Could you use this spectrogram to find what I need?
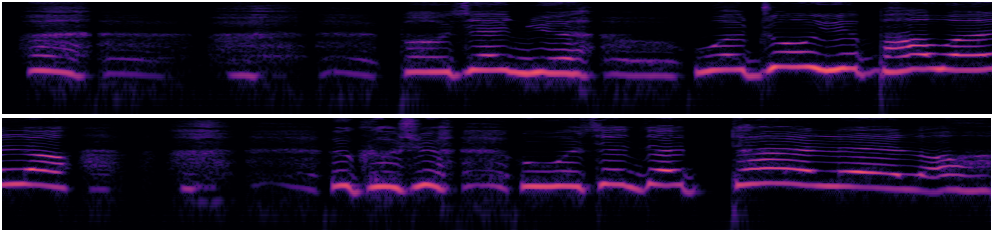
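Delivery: gasping, panting, out-of-breath complaining tone. Narrator reads the thin demon's words after his climb, out of breath and panting. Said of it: "瘦妖怪累得气喘吁吁的".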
